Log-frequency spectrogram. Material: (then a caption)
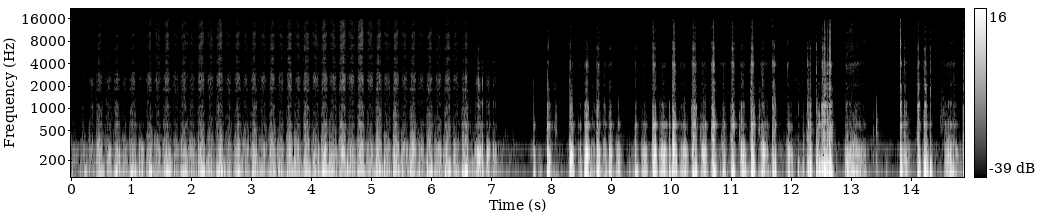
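Wood. A light blue wooden colored pencil is scraped by hand across a fine-toothed steel file, leaving blue pigment powder on it. A steady run of rapid, low rasping strokes lasts about seven seconds, then breaks off briefly before resuming as choppier, separate scrapes with short gaps between them.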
